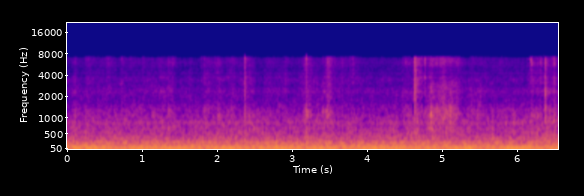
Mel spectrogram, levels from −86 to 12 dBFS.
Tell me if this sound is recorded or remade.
remade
